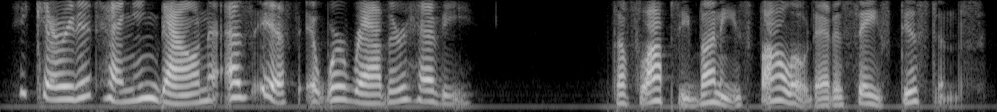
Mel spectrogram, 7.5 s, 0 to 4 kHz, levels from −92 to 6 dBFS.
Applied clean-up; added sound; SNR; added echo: none; none; none; none.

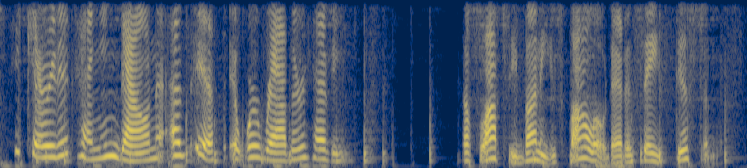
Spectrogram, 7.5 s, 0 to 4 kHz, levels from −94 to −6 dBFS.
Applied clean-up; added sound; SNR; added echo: neural mask model RNNoise.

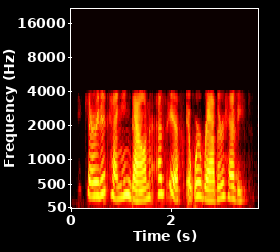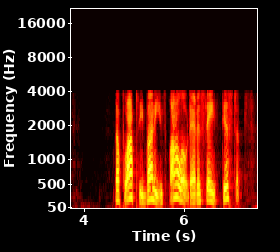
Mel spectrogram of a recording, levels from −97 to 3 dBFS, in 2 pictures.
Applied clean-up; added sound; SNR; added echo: neural mask model DeepFilterNet 3.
